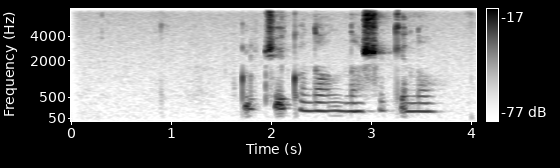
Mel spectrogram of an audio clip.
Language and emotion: Russian, sad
